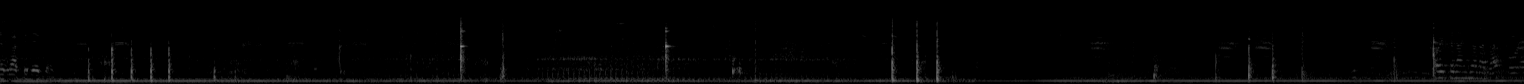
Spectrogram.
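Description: A trowel handle taps bricks into place with sharp knocks.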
